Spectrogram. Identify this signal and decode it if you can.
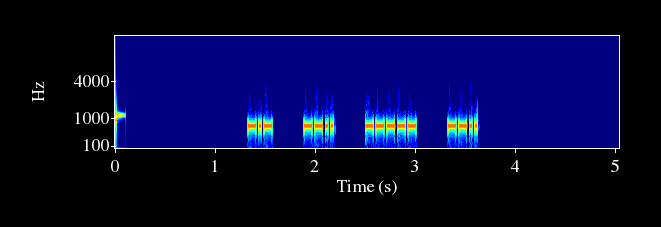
Morse code, heard as a keyed tone, about 42 wpm, spaced as for 21 wpm, 700 Hz. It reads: KZ0Z
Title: USA Call Signs - 4 Characters - 4x Character Spacing - 45wpm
